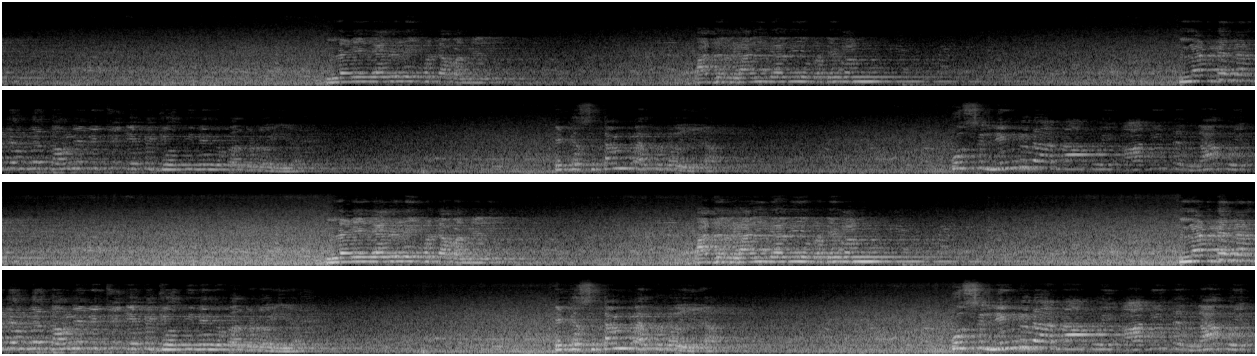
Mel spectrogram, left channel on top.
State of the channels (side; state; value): left; quieter; 9.5 dB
